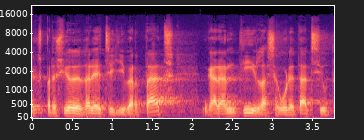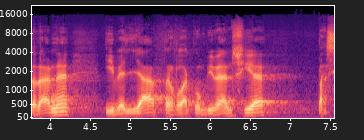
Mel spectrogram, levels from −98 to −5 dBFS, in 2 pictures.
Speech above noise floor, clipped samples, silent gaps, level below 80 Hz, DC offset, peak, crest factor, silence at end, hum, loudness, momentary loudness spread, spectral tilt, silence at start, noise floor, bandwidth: 23 dB; under 0.1%; none; -48 dBFS; under 0.1%; 0 dBFS; 16 dB; 0 s; none; -16 LUFS; 9 LU; -3.5 dB/octave; 0 s; -38 dBFS; 16 kHz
